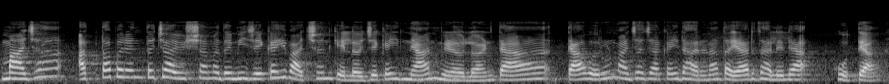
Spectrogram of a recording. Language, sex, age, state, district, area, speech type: Marathi, female, 30-45, Maharashtra, Pune, urban, spontaneous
